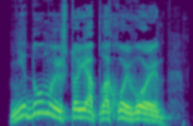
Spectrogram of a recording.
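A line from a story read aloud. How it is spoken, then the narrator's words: Yelled back. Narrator (Russian): заорал в ответ Санек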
